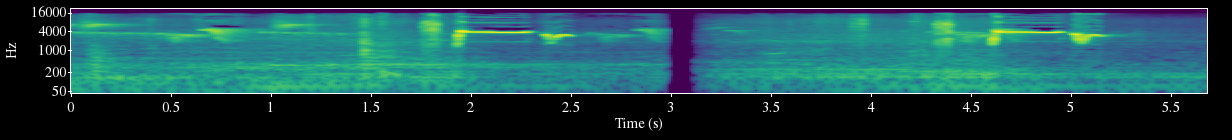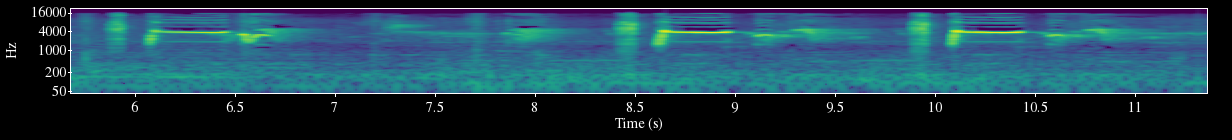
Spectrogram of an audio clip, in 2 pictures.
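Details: Lure sound of a red-headed prinia, meant to rouse other prinias to reply. A high flat whistle is followed by a down-slurred note and buzzy chatter, repeated about six times at uneven intervals. The first seconds are noisier.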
